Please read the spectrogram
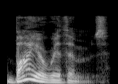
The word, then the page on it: biorhythms: British English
